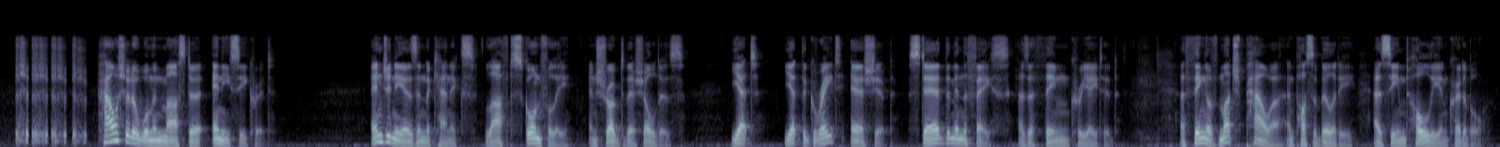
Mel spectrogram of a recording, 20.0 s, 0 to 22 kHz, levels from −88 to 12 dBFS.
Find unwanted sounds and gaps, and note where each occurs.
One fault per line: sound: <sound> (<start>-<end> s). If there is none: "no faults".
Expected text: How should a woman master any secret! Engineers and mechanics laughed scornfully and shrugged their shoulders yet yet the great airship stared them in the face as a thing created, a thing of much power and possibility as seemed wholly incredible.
sound: laugh (0.2-1.2 s)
